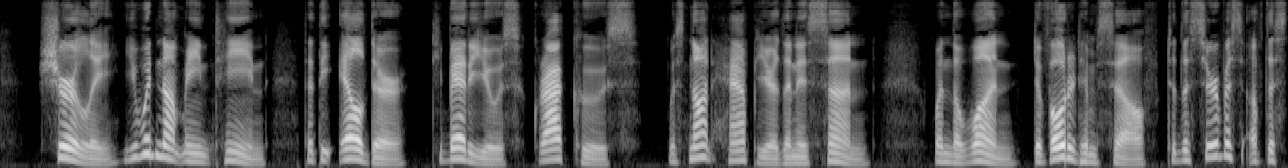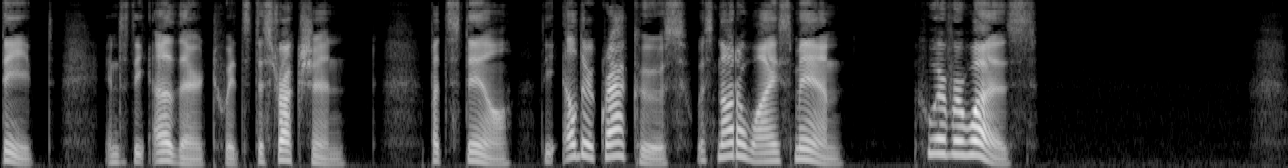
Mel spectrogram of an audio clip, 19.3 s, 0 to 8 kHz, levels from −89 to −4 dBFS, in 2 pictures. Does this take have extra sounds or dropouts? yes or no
no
